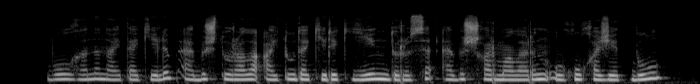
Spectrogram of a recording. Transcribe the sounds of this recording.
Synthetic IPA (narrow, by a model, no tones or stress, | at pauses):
bo̞lˠʁɑnənɑjt̪ɑkʲʰe̞lɪpæbɪʃt̪ʰuɾɑlˠəʔɑjt̪ud̪ɑkʲʰe̞ɾe̞kje̞ŋd̪ʊɾəsəʔæbɪʃʃəʁɑɾmɑlˠɑɾənwo̞quqʰɑʒe̞t̪̚bʊlˠ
